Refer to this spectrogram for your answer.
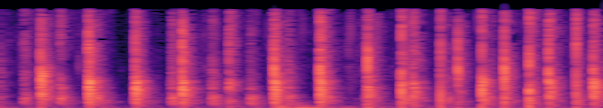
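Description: Applause: a burst of quick, irregular hand claps that keeps a steady, fairly loud patter for about three seconds, with no voices over it.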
